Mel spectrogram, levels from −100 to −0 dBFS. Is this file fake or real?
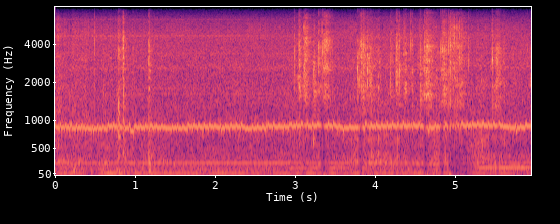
real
